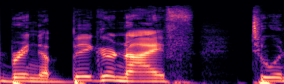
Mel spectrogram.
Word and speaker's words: Naif: His name his name is pronounced Knife.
